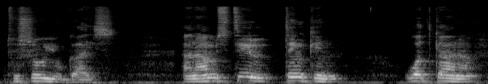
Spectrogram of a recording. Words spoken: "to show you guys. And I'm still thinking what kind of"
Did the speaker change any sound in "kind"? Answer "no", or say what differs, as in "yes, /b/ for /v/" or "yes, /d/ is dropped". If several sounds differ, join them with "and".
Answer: yes, /d/ is dropped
